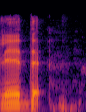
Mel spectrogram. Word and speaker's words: laide: لو من المذكر ما بنطقش الد ومفيش في الآخر فبقول لا. يبقى elle est laide. Elle est laide.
